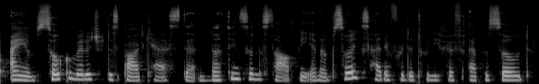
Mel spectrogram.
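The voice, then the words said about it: Sick, under-the-weather voice. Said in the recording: “as I'm sure you can hear in my voice, I am a little bit under the weather”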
